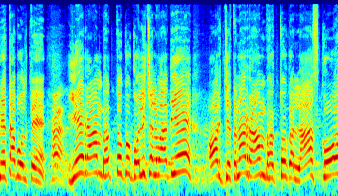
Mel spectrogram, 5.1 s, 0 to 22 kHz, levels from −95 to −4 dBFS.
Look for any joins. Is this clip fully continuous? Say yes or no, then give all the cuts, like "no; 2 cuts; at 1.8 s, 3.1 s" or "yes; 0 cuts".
yes; 0 cuts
